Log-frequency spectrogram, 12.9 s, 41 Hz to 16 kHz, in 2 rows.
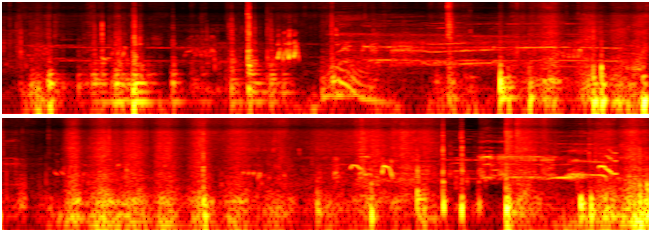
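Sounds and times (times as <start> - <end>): chickens clucking: 0.0 - 12.9
turkeys gobbling: 0.1 - 7.1, 8.8 - 12.8
rooster crow: 3.3 - 6.6, 10.8 - 12.7.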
